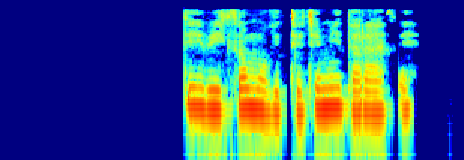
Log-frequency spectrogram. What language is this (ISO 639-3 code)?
kln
